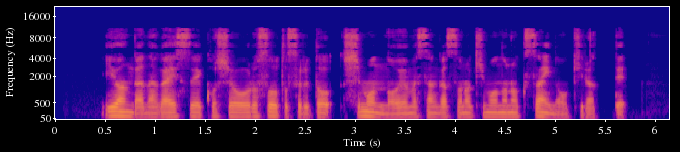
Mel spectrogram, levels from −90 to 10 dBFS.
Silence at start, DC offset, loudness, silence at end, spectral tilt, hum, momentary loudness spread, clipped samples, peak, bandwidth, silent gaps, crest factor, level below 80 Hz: 0.5 s; under 0.1%; -26 LUFS; 0.45 s; -4.5 dB/octave; none; 9 LU; under 0.1%; -4 dBFS; 11.5 kHz; none; 22 dB; -50 dBFS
